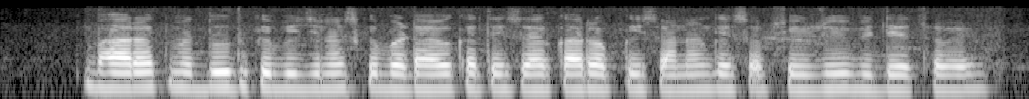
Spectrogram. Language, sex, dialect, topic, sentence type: Bhojpuri, female, Northern, agriculture, statement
